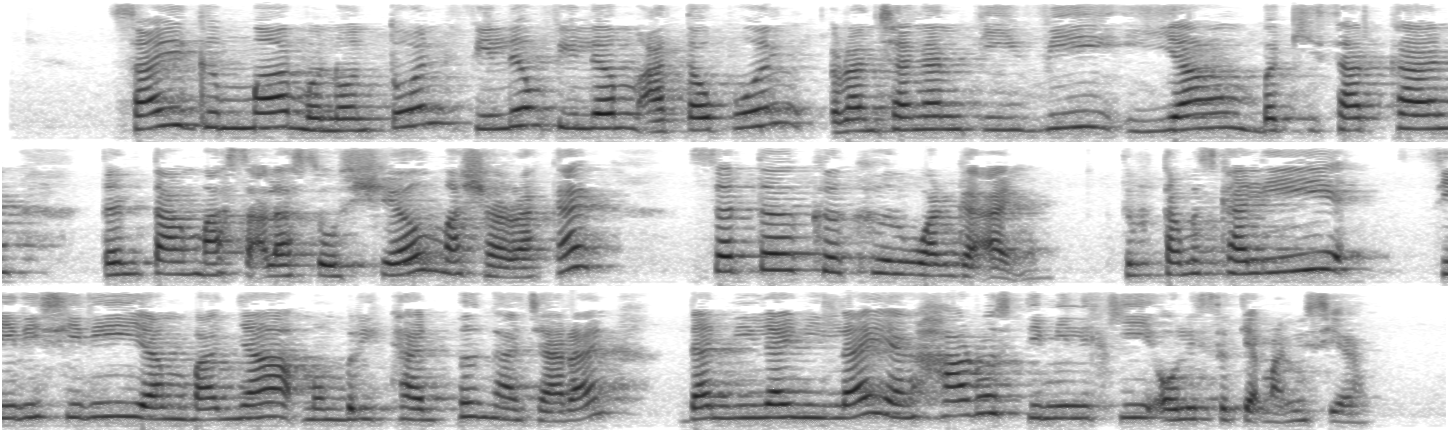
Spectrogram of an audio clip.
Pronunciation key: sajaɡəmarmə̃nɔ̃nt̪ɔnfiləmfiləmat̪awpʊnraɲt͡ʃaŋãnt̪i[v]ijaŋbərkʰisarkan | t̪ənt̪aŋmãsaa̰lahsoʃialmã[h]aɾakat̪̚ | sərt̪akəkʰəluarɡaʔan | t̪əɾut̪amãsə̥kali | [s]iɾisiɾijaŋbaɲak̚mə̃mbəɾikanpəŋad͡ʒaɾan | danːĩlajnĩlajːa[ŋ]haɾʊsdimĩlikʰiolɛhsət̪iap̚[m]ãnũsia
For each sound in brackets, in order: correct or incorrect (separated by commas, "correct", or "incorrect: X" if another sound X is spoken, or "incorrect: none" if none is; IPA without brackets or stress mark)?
correct, incorrect: ʃ, correct, correct, correct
